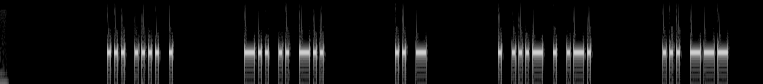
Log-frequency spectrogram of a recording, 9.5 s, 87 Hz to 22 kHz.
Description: Morse code, heard as a keyed tone, about 28 wpm, 700 Hz. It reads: SHE DID IT EVER SO
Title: 3x Word-Spacing - Sentences from Top 400 Words - 28wpm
